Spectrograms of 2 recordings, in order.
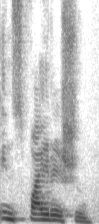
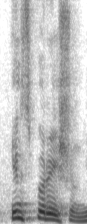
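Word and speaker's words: inspiration: और ये जो है इसको बहुत सारे लोग हमारे जो है ना वो बोलते हैं इंस्पायरेशन, इंस्पिरेशन, यस.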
